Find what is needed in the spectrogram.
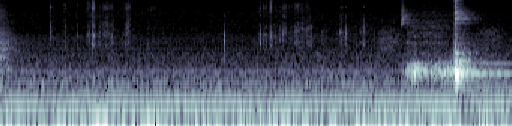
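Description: Vegetable peeler scraping the skin off a fresh ginger root in short, light strokes, with a sharper click near the end.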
